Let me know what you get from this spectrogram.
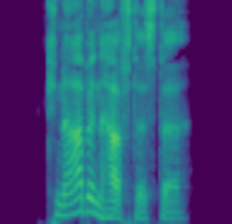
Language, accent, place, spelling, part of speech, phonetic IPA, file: German, Germany, Berlin, knabenhafteste, adjective, [ˈknaːbn̩haftəstə], De-knabenhafteste.ogg
- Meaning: inflection of knabenhaft: 1. strong/mixed nominative/accusative feminine singular superlative degree 2. strong nominative/accusative plural superlative degree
